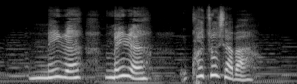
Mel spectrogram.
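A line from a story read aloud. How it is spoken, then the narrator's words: Sudden explosive shout. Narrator (Chinese): 我才突然大爆发的喊道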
